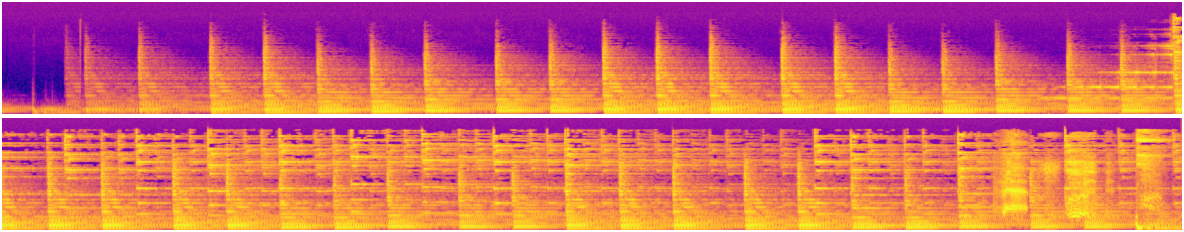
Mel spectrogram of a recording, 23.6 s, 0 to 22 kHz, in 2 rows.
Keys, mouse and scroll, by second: 0.1 ctrl+scroll down 1.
